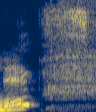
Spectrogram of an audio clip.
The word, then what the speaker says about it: MEDx: Et alors justement, passons un peu alors à votre projet Medix ou Medex, je ne sais pas comment le prononcer correctement. Medex, absolument. Medex, alors.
